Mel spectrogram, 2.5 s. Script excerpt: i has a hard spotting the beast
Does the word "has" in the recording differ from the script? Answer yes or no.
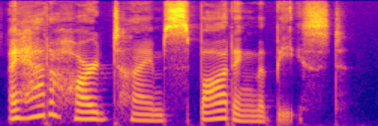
yes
